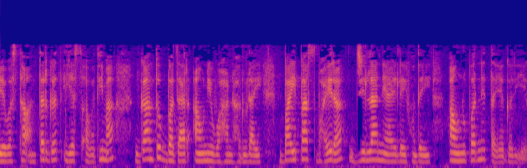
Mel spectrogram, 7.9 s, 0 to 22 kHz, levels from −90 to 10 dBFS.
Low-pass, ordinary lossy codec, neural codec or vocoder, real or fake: 7.2 kHz; none; none; real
